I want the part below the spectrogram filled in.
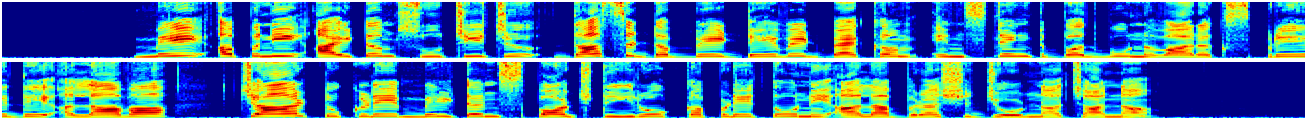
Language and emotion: Dogri, neutral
